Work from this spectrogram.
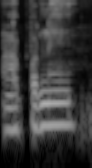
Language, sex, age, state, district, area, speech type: Hindi, male, 45-60, Uttar Pradesh, Prayagraj, urban, spontaneous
